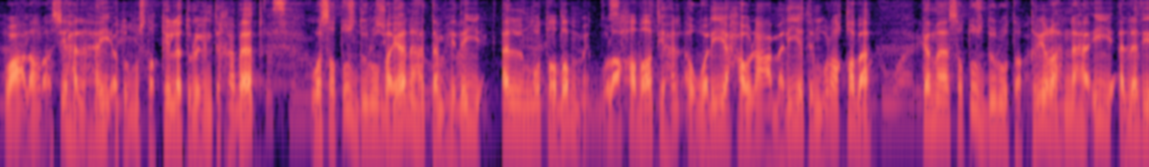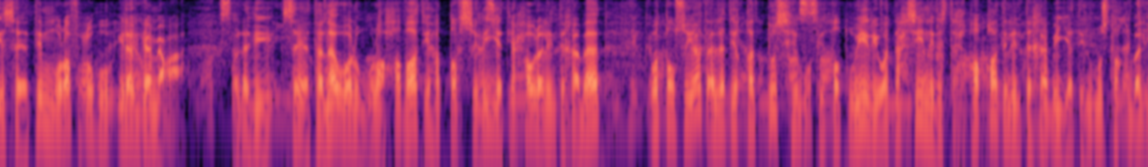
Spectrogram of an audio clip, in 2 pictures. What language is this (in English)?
Arabic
